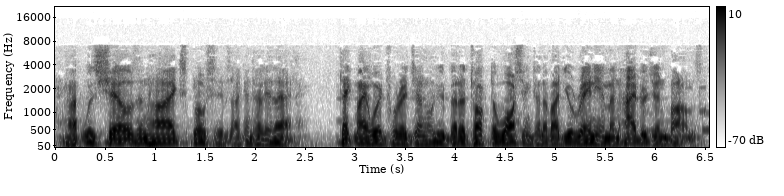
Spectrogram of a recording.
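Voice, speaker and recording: An actor playing a steady, reassuring male scientist on the run from invaders in a 1950s radio drama, on an old broadcast recording. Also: lowish voice, quick pace, muffled recording, lightly acted. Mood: grave, urgent.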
